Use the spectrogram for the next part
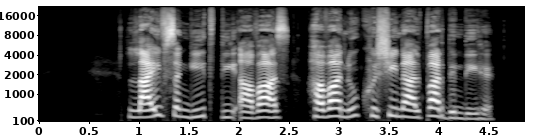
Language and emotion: Punjabi, happy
